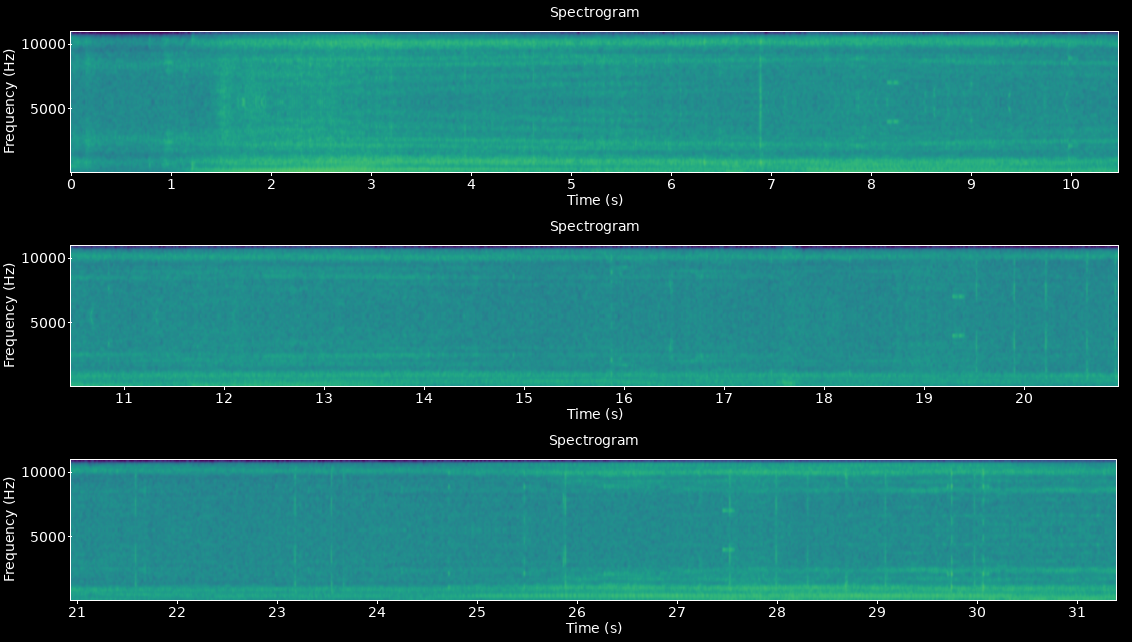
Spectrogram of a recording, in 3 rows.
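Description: An engine runs loudly from about a second and a half in, its pitch stepping up and down, and dies away by about fourteen seconds. Near the end the drone of a DC-3's twin radial piston engines grows louder as the airliner comes in to land.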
